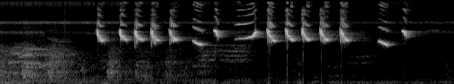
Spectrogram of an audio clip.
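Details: Loud Asian fairy-bluebird song from the Central Highlands forest, Vietnam, used to rouse other birds: after a second of quiet, a string of about fifteen crisp, upward-swept whistled notes, some dropping lower toward the end.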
